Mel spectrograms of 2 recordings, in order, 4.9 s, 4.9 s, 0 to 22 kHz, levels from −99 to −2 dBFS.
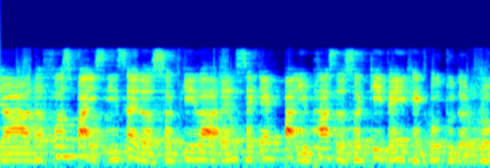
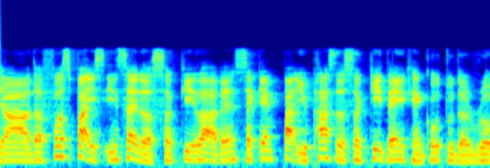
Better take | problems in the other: second | noise reduction (neural separator model SepFormer DNS4)

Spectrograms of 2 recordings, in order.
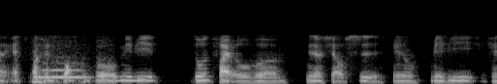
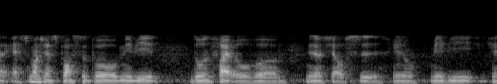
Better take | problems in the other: second | noise reduction (neural mask model RNNoise)

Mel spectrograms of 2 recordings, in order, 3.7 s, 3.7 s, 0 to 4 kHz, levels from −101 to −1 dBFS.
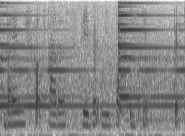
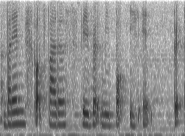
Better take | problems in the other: second | background sound (Church bell); 5 dB above the speech

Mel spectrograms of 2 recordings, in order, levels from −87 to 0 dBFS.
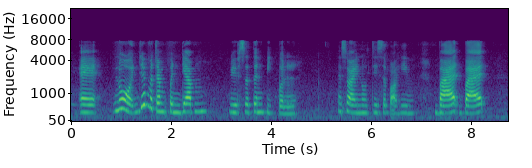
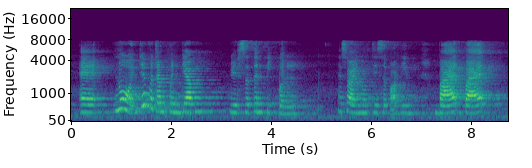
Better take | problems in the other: first | room echo; dies away in 2.1 s

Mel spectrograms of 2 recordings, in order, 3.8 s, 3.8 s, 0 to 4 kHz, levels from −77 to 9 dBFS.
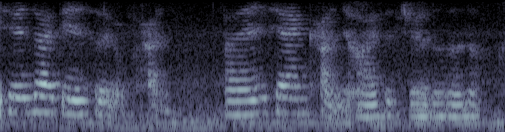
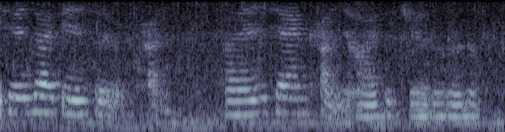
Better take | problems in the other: first | background sound (Stream); 19 dB below the speech

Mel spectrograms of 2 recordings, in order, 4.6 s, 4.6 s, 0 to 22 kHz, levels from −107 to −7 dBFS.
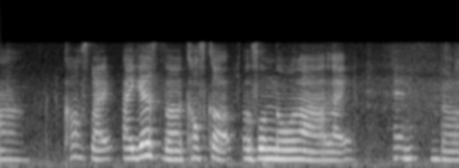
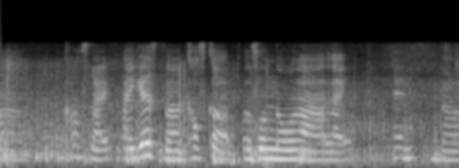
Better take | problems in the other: first | background sound (Thunder); 7 dB below the speech

